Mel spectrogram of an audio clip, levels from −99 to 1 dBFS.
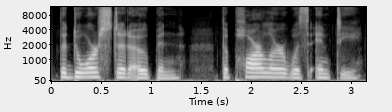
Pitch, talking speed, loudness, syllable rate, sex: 180 Hz, 150 wpm, -17 LUFS, 4.4 syllables/s, female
